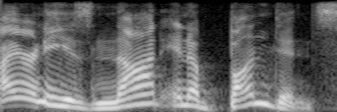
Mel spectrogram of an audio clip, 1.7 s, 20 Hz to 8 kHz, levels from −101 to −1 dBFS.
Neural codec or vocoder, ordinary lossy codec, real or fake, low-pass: none; Opus, 64 kbps; real; 7.2 kHz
